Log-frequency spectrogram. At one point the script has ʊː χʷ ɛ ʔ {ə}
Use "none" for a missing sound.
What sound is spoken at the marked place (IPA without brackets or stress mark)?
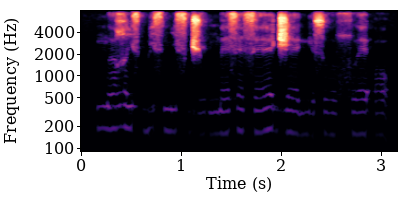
ɔ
